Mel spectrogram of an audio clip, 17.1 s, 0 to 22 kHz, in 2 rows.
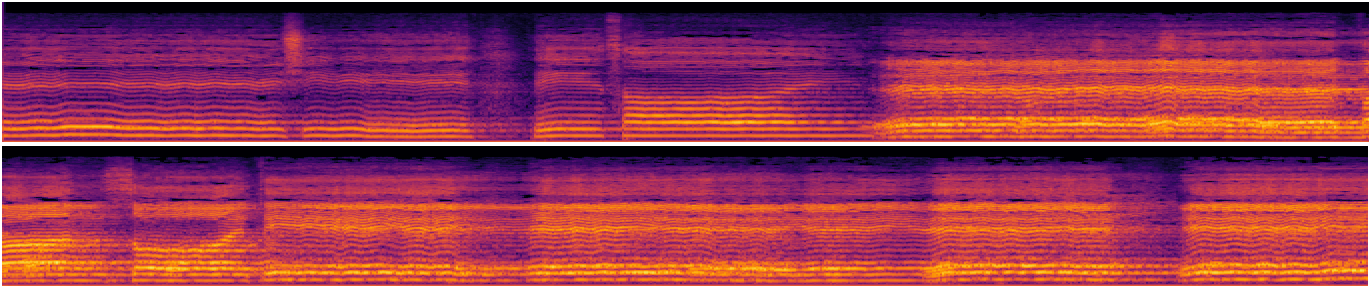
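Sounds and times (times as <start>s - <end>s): men singing a chant: 0.0s - 17.0s.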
